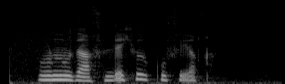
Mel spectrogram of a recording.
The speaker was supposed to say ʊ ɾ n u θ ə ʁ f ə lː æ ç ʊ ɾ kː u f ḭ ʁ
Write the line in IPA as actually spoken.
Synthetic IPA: ʊ ɾ n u ð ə ʁ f ə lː æ ç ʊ ɾ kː u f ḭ ʁ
